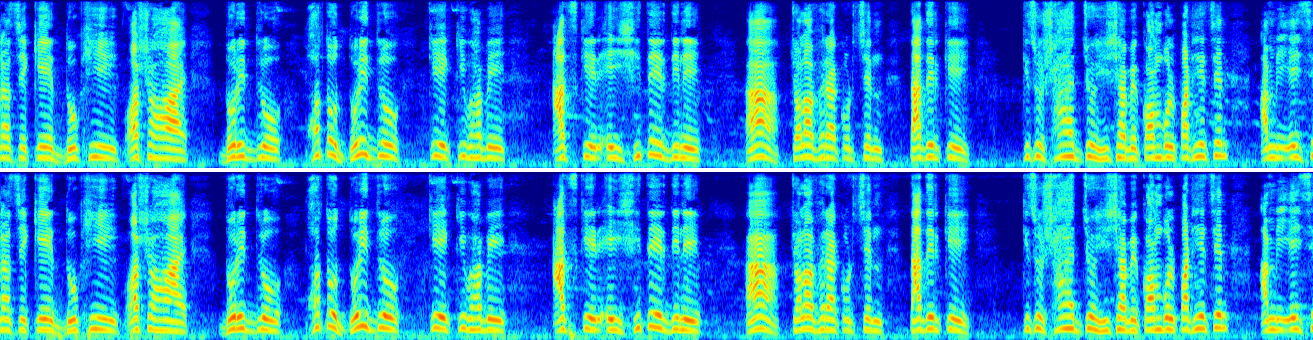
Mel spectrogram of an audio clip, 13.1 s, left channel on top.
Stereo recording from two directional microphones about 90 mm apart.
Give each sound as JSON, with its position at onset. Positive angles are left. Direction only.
{"t": 0.0, "sound": "speech", "side_deg": 40}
